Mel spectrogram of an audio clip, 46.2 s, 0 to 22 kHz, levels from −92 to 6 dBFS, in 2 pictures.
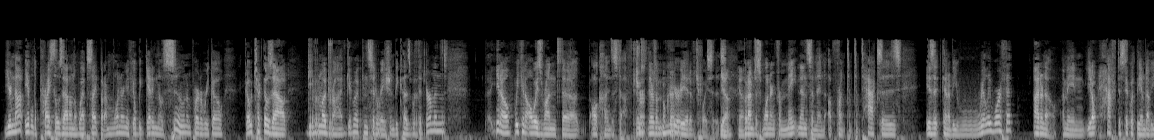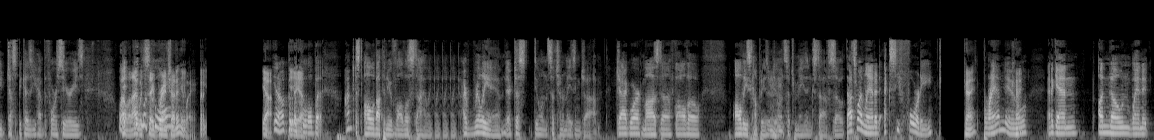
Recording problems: garbled, watery; badly; nothing above 7.5 kHz
choppy; very; from 6 to 10 s, from 11 to 14 s and from 27 to 30 s; 12% of the speech affected
audio stuttering; at 17 s, at 19 s and at 32 s
audio cutting out; at 27 s for 1 s and at 42 s

